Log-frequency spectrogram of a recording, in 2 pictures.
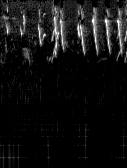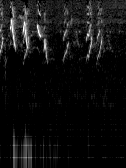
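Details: Saffron finch singing a steady series of bright, high downward-sweeping chirps, about four per second, with a brief low thump near the three-second mark.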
